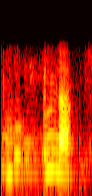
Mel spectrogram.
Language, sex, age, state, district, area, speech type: Nepali, female, 45-60, West Bengal, Kalimpong, rural, conversation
